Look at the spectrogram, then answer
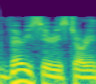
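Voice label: "very serious story", Irish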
